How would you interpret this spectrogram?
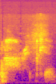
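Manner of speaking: breathy whispered aside. Retold or imitated. Muttering to himself near the rude guy, whispered. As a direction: whisper it under your breath. Quietly resigned at festival nuisance.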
